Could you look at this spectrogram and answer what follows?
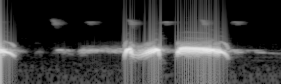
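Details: Decoy spotted dove during daily training, calling to goad wild males into fighting: soft low murmuring, a hooted note, then a long rolling purred coo; faint high chirps from another bird behind.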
